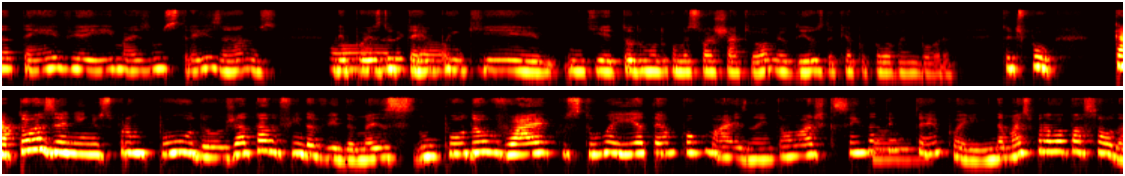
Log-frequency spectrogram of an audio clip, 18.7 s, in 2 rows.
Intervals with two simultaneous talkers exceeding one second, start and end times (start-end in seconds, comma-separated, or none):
2.8-4.0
